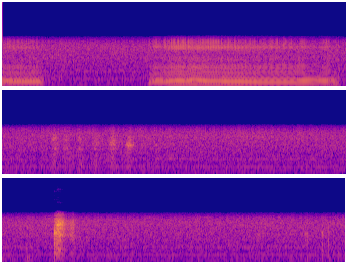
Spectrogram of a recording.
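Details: A puppy sleeping in the owner's arms gives a single drawn-out, rumbling snore, then quiet breathing with small snuffles; ordinary sleep snoring.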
